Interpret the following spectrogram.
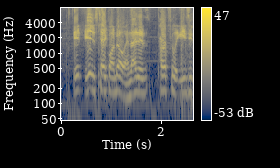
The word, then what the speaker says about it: taekwondo: The Korean the T-A-E is pronounced Tay. And the weirdest part, in English, if you have something written T-A-E, you say Tay.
